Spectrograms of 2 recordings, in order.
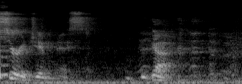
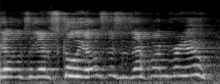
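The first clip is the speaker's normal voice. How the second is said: incredulous shout; 8 semitones higher than usual. Retold or imitated. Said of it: "You're like".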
